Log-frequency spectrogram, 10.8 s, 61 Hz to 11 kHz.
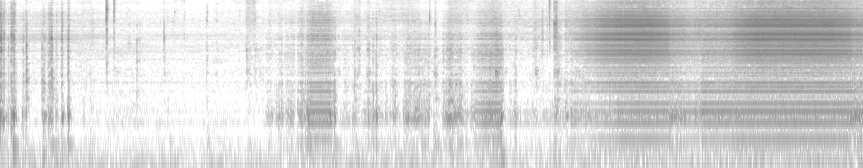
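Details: WEM Power Musette Mk 2 valve amp (accordion version of the Dominator Mk 3) on the bench before service; steady low hum with buzzy edge and hiss building later; very noisy channel, cause still unknown, non-original pot fitted.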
